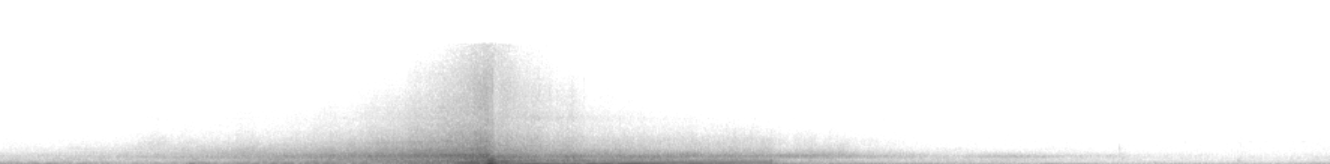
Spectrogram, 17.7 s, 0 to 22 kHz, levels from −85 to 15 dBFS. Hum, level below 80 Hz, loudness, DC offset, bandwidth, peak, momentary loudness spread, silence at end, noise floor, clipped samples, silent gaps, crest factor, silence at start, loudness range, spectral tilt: none; -54 dBFS; -31 LUFS; under 0.1%; 16 kHz; -4 dBFS; 27 LU; 3.1 s; -62 dBFS; under 0.1%; none; 32 dB; 0 s; 22 LU; -7 dB/octave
